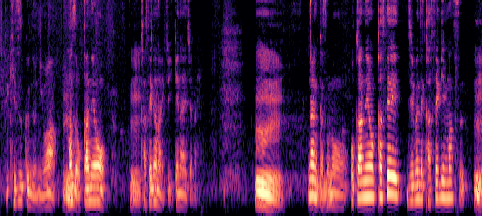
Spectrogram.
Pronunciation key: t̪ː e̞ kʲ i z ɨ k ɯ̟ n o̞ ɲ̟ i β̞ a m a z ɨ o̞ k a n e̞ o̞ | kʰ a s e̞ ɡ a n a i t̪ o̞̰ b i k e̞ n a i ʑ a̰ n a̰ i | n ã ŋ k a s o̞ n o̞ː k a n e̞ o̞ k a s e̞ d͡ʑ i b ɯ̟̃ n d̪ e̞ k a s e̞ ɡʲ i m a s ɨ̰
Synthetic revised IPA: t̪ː e̞ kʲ i z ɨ k ɯ̟ n o̞ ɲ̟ i β̞ a m a z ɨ o̞ k a n e̞ o̞ | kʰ a s e̞ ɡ a n a i t̪ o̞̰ i k e̞ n a i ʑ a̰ n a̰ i | n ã ŋ k a s o̞ n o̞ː k a n e̞ o̞ k a s e̞ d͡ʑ i b ɯ̟̃ n d̪ e̞ k a s e̞ ɡʲ i m a s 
